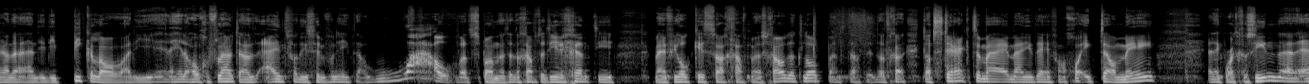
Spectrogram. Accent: het Stift, Overijssel, Netherlands; Gewoon als het Stift, dat prachtige dorpje in Twente waar ik ben opgegroeid.

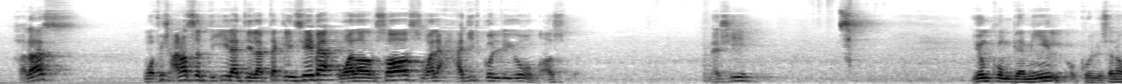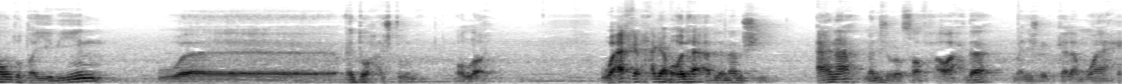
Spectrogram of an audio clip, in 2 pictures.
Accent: Egypt; انا برضو مصري مصري ويهودي

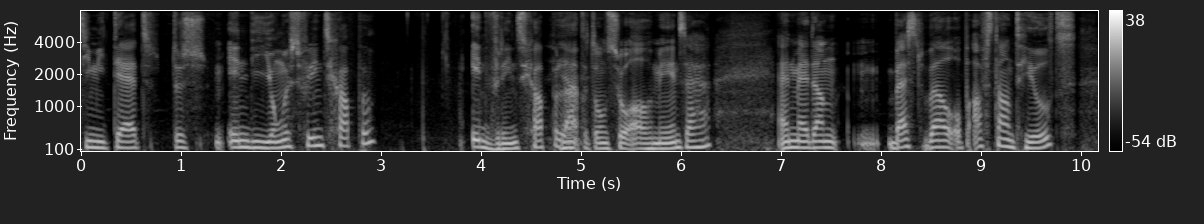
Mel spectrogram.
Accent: Flanders, Belgium; Ik ben zelf opgegroeid op het Vlaamse platteland.

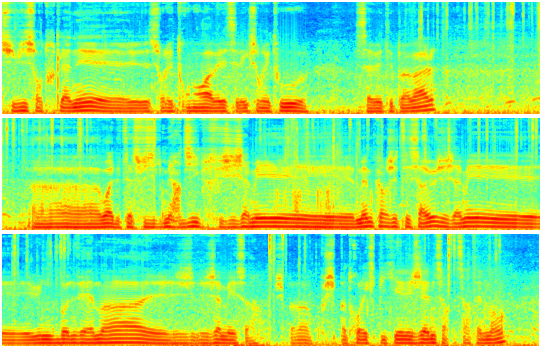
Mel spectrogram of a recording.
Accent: Châteaurenard, Provence-Alpes-Côte d'Azur, France; also born or lived in Avignon; commencé le rugby à 11 ans dans le Château Renard, le village où j'ai grandi, pas où je suis né parce que je suis né à Avignon

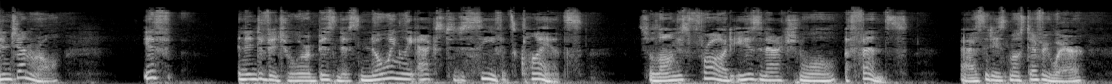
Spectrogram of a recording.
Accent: New York, United States; I'm a lawyer from New York.

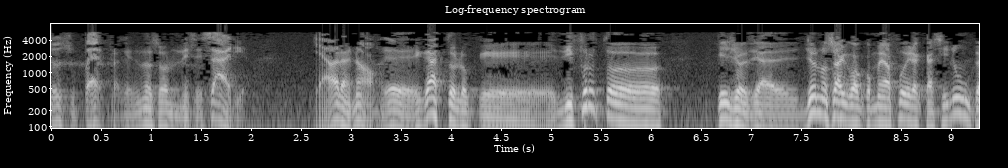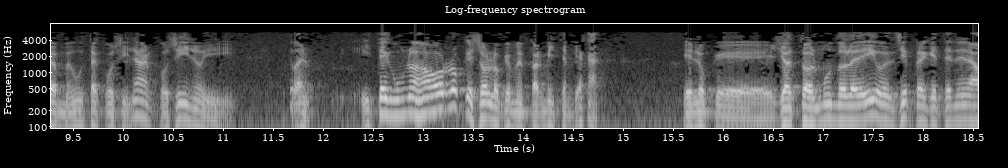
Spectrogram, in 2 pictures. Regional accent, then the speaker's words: La Pampa, Argentina; also born or lived in Buenos Aires; Bueno, o sea, yo si bien soy nacido... en la ciudad de Buenos Aires soy de nacionalidad pampeano. Ya me crié en La Pampa, del año y medio estuve ahí, bueno, hice todo el secundario, después fui a estudiar arquitectura, que la terminé en Buenos Aires

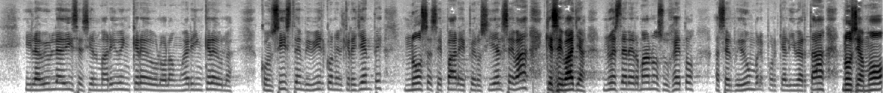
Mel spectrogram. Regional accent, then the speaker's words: Colombia; aunque somos colombianos

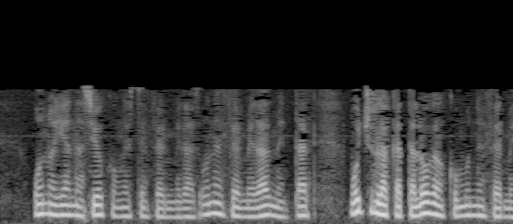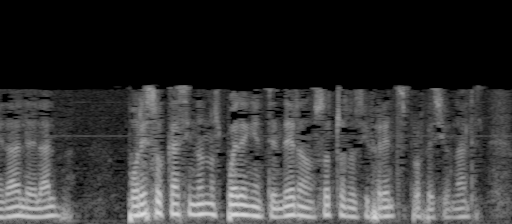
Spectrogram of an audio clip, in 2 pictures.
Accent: Ecuador; Yo no soy de aquí de Quito, soy de provincia, y vine acá a estudiar aquí en Quito

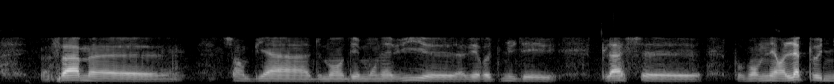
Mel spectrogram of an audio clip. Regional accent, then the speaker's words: Algeria; Quand j'étais petit en Algérie, je pensais que la France était bâtie en bois

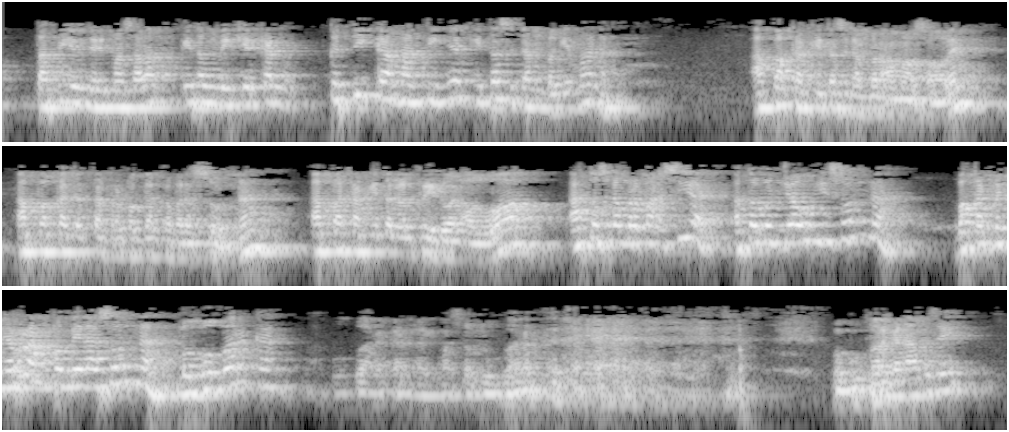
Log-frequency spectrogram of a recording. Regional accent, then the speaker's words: Depok, West Java, Indonesia; Pernah ada di Depok. Saya orang Depok ya.

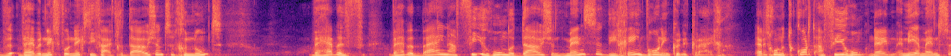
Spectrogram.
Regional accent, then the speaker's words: Netherlands; Dat is werk wat ik als Nederlander naast mijn collega's kan doen. Ik krijg die 30% korting niet, omdat ik een Nederlander ben.

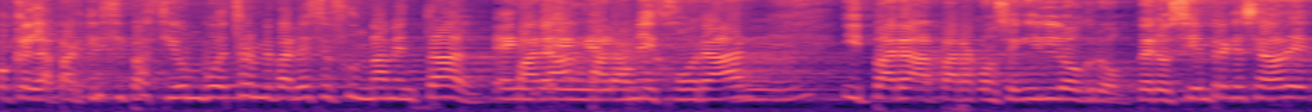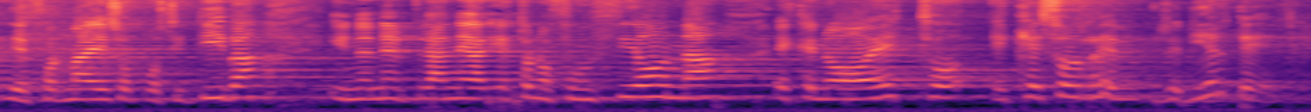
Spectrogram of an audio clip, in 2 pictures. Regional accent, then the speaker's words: Málaga, Andalusia, Spain; Yo soy de Málaga y en Málaga también existe el problema

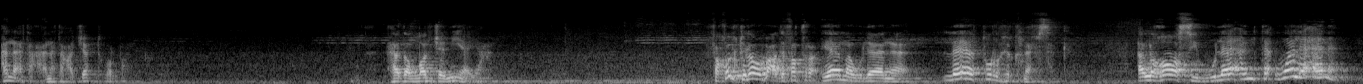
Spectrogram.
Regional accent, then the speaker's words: Egypt; والله أتى لي بأسماء أنا كنت لا أعرف أنهم مدفونون عندنا في مصر، أسماء كبيرة جدا

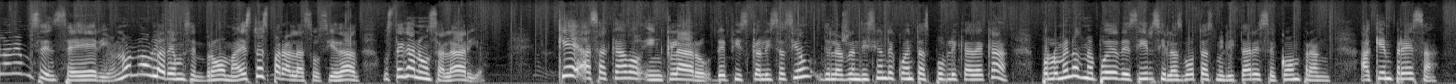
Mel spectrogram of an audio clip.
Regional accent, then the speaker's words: Bolivia; yo no soy diputada, nada, pero yo soy boliviana

